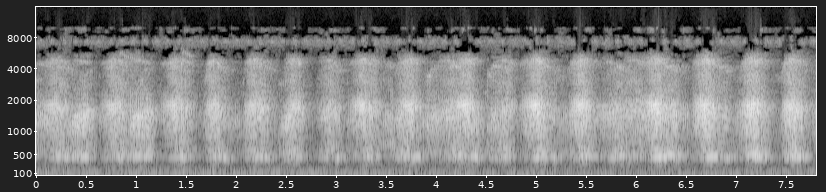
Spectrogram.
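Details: Tropical frog chorus in stormy tropical low weather at Driver, Northern Territory, Australia, 13 December 2013, from an unattended phone: loud pulsing croaks repeating rapidly, over two per second, in a throbbing wall of sound.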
